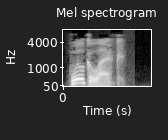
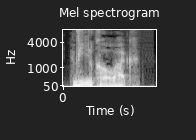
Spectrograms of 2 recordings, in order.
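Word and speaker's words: wilkołak: Okay, let's hear it in Polish. Polish pronunciation. – Wilkolak. – Oh, that sounds right. Sounds here's another Polish pronunciation. – Wilkolak. – Wilkolak. All right, that sounds about right.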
